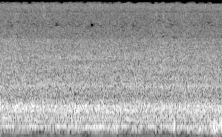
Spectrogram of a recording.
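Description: Steady even hiss with a faint low hum underneath and no distinct events: background room noise of the kind a fan makes.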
